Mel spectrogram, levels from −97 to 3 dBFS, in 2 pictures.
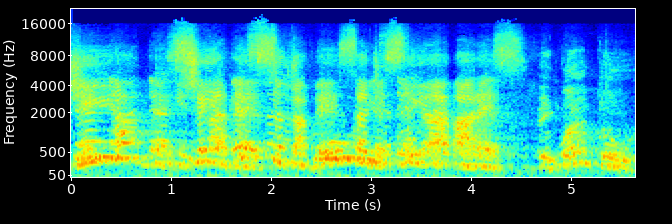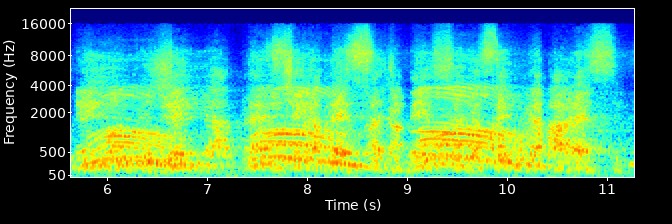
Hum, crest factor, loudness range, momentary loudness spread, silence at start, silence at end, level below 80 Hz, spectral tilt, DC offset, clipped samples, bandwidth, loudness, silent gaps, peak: none; 18 dB; 5 LU; 9 LU; 0 s; 0 s; -56 dBFS; -3 dB/octave; 0.1%; under 0.1%; 17 kHz; -22 LUFS; none; -6 dBFS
